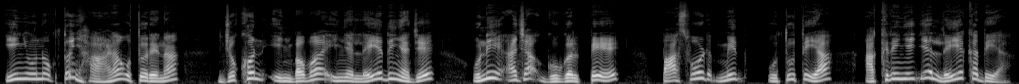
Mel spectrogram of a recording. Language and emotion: Santali, surprised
